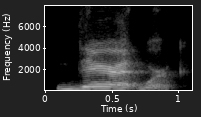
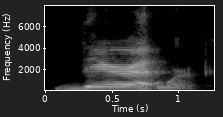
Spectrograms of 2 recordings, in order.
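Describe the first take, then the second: The two takes are said the same way.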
